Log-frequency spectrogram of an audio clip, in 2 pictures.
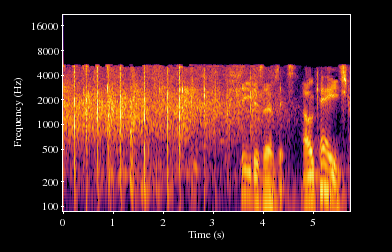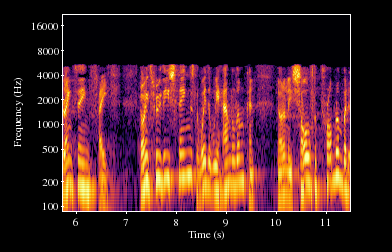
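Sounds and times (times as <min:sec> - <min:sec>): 
audience clapping: 0:00.0 - 0:04.2
speech: 0:01.3 - 0:01.6, 0:03.6 - 0:11.4.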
